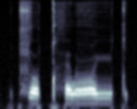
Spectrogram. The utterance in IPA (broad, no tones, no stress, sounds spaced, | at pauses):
t͡ɕ o ǃʰ ə w ʕ y t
